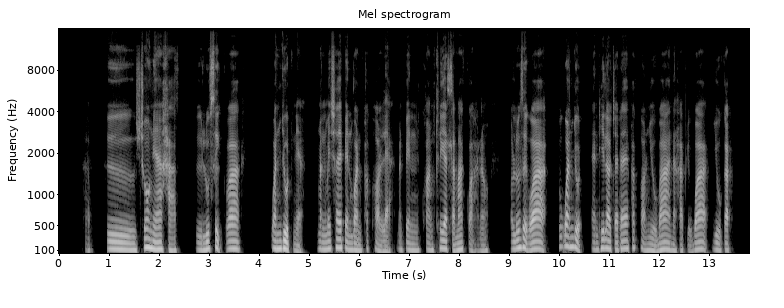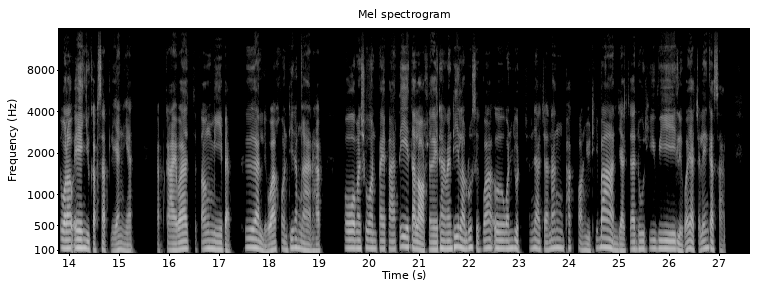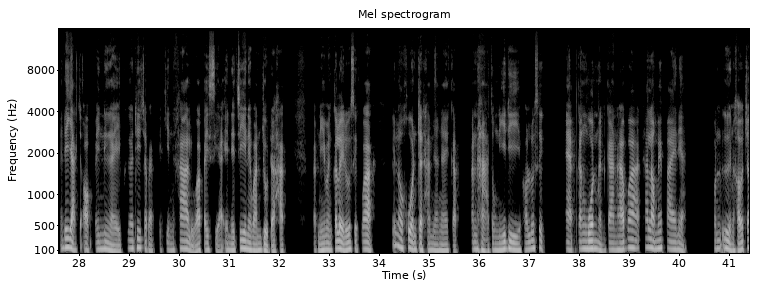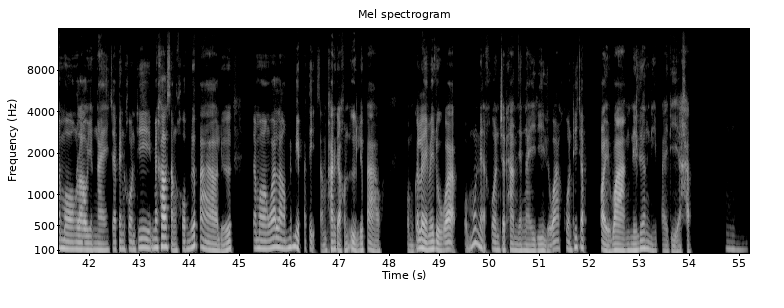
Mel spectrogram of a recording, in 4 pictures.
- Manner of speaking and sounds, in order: background speech
- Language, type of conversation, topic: Thai, advice, ทำอย่างไรดีเมื่อฉันเครียดช่วงวันหยุดเพราะต้องไปงานเลี้ยงกับคนที่ไม่ชอบ?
